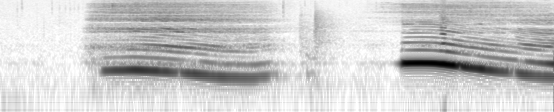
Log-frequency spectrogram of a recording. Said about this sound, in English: So let's start with a good yawn stretch.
